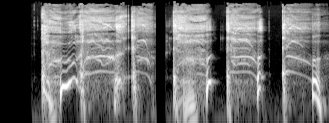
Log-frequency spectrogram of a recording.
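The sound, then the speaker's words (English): A giraffe coughs loudly and harshly, about six raspy, throaty hacks in quick succession with brief pauses between, forceful, with no talking. “A giraffe coughs loudly.”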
